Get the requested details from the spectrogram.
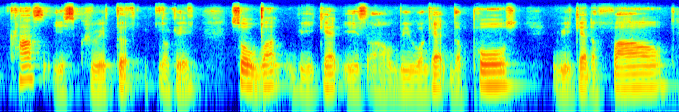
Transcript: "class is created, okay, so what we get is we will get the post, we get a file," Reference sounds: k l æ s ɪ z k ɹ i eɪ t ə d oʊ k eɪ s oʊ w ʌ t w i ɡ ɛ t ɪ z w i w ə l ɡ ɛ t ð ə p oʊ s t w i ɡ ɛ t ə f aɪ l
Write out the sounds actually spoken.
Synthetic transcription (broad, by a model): k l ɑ s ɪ s k ɹ i eɪ t ə d oʊ k eɪ s oʊ w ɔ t w i ɡ ɛ t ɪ s w i w ə l ɡ ɛ t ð ə p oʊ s w i ɡ ɛ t ə f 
